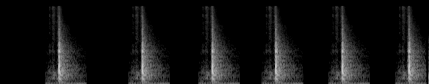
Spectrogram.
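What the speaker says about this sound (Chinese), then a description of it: "先把葱白切碎，和姜蒜末放在一起，再把葱叶切成葱花" A kitchen knife chops spring onions on a cutting board, six crisp, evenly spaced thuds about two-thirds of a second apart, close and clear with no talk.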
